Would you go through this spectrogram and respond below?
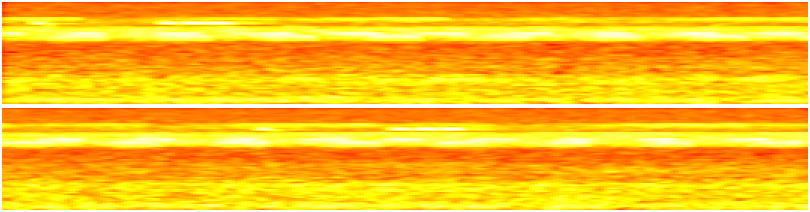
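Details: Insects of an autumn night in the forest of Tsukimi no Mori, Kaizu City, Gifu, Japan: unbroken shrill chirring with wavering pulses and a short high note recurring roughly every three seconds, low distant hum underneath.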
